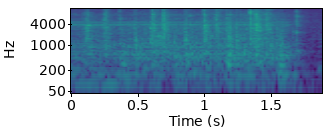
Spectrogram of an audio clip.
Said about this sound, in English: I'm going to do a little back stitch here to make sure everything stays in place.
